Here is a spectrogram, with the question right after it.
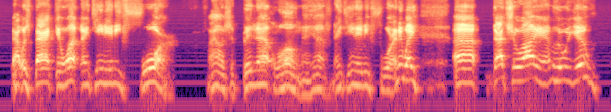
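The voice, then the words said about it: New York accent. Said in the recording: “my New York accent ... from New York”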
